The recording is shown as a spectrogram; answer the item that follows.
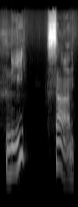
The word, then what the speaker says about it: Nissan: I wonder if they did that on purpose, because 23 is pronounced Nissan, like Nissan.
